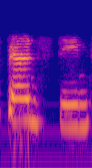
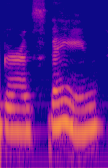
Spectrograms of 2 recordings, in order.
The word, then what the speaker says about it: Berenstain: Yeah, it was Berenstein for me. – Right. Right. And now apparently you could never pronounce it that way, because apparently it's always been Berenstain.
